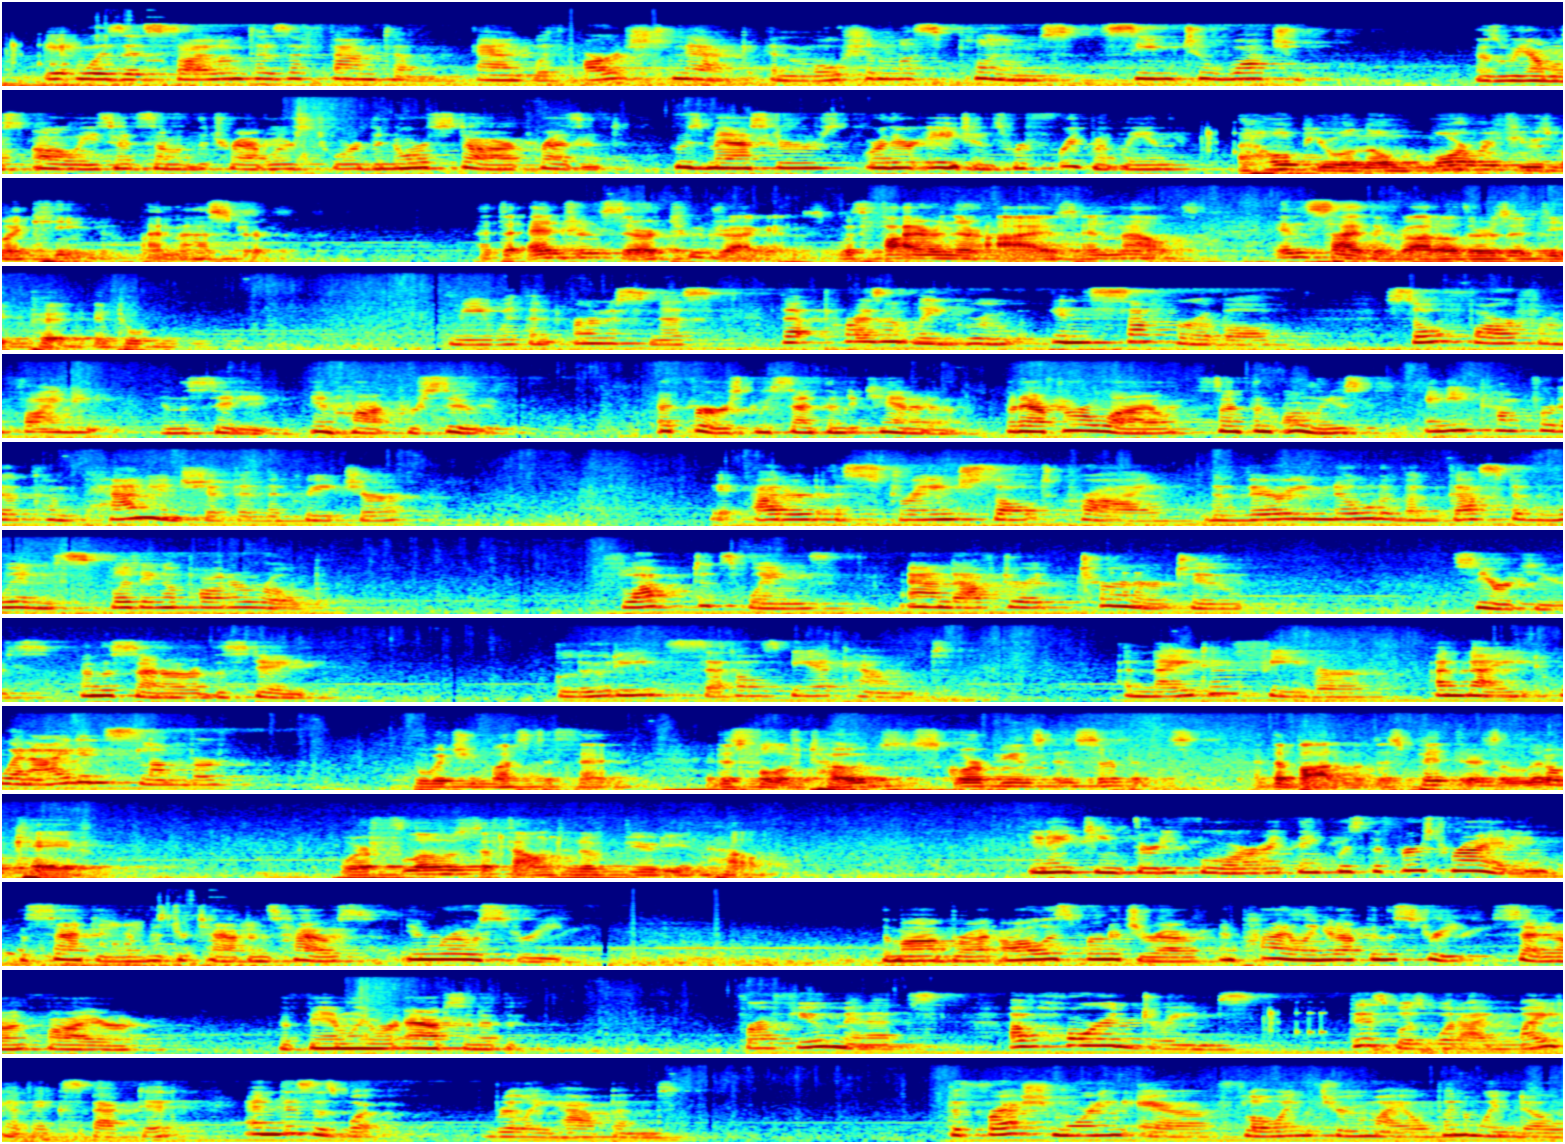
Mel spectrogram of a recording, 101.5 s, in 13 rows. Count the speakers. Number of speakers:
3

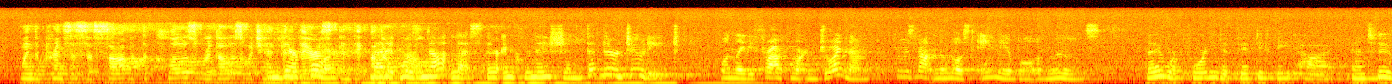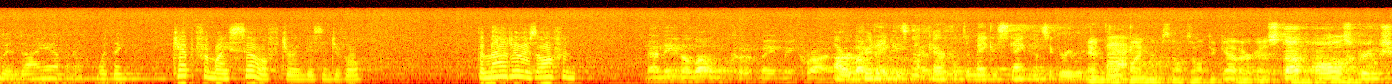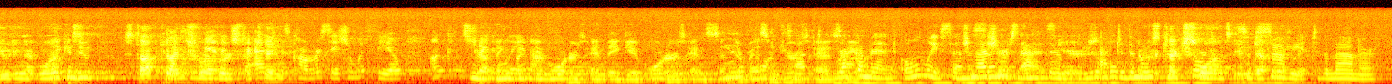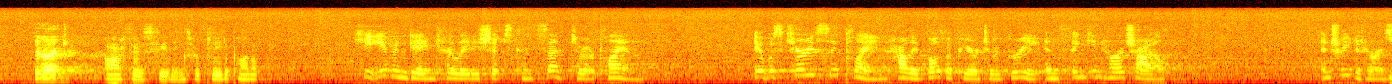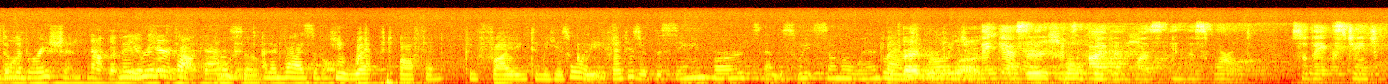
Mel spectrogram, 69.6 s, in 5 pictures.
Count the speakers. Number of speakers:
9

